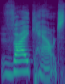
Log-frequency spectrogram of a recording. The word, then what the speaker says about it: Viscount: Claire commented and said that it's Viscount. The S is silent.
